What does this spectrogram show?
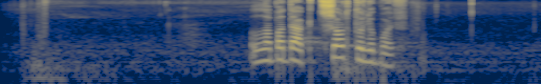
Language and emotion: Russian, angry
